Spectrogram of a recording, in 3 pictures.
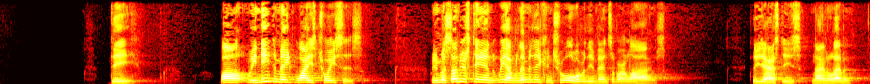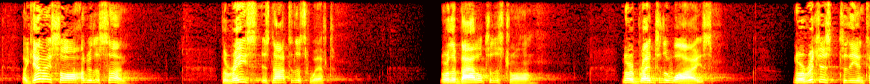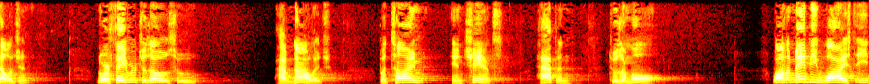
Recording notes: This is a sermon recorded live at the Lebanon Bible Fellowship Church in Lebanon, PA during the evening service on 02/21/2021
